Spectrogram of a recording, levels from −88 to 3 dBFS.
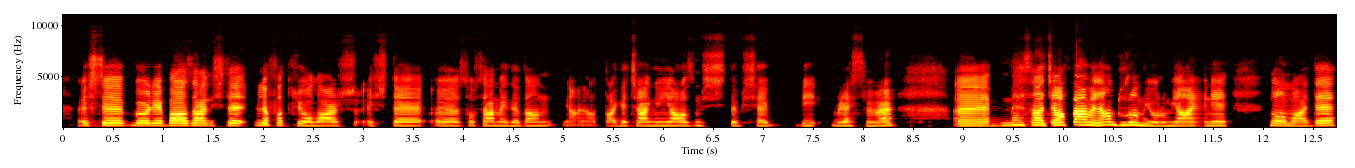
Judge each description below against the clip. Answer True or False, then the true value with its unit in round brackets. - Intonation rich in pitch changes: False (3.7 semitones)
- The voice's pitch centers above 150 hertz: True (190 Hz)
